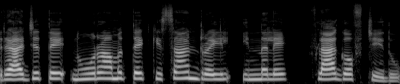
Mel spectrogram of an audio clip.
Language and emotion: Malayalam, neutral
